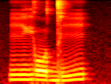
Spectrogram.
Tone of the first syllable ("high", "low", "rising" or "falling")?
low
